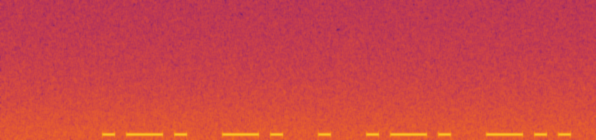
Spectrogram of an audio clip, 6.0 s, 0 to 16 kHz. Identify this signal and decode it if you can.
Morse code, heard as a keyed tone, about 10 wpm, 680 Hz. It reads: RNERD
